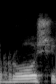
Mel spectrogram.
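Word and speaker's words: ראש: 원래는 라아쉬입니다. 원래는 사실 발음이 라아쉬가 돼야 되는데 알레프가 라아가 발음이 어려워서 알레프가 없어지면서 로쉬 이렇게 바뀐 겁니다.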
